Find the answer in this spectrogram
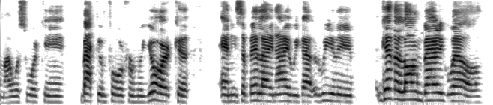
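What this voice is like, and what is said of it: Slight Roman Italian accent. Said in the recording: “my accent is a little bit Roman”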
